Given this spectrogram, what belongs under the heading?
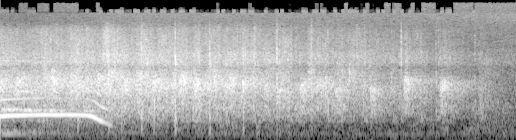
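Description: Applause from an audience for a film's director and crew at a screening event, a loud full clapping burst that slowly thins and fades, with a brief voice at the start.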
